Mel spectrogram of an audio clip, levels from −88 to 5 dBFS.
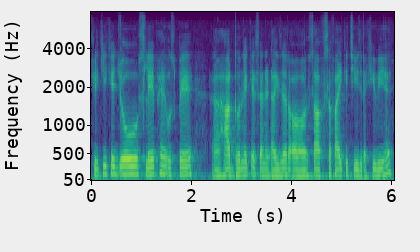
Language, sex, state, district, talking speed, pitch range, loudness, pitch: Hindi, male, Jharkhand, Ranchi, 180 wpm, 115-135 Hz, -18 LUFS, 120 Hz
